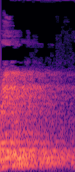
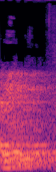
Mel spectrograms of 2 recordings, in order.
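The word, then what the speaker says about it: wring: इसका प्रोनाउंसिएशन, उच्चारण आप लोगों को करना है रिंग. इसको रिंग नहीं बोलना है, इसको बोलना है रिंग.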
